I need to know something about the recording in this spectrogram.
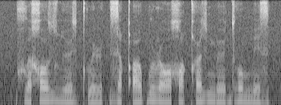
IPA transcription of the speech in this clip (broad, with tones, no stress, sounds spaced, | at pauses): xʷ ɛ˨ χ oː˦ z ʎ øː˨ z kʷʼ e˨ ɭ | z e˨ qʼ oː˨ ɓ u˦ ɭ ɔː˨ χ ɔ˨ qʰ y˨˦ z m øː˨ dʱ o˦˨ m e˨ z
